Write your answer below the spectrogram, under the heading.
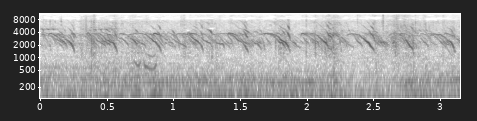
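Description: Black francolin chicks keep up a busy chorus of thin, high, down-slurred peeps, several birds overlapping at about three notes a second, over a low background hum.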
